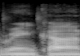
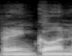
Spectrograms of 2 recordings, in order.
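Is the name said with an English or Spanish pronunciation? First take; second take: English; Spanish. First: The name is pronounced the English way. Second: The name is pronounced the Spanish way. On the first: "how people say it more in the English accent" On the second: "in the Spanish way"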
